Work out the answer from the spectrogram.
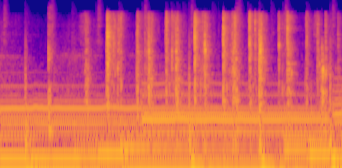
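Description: Tarot cards being shuffled: many soft, irregular taps and flicks of cards in quick succession over a steady tonal hum, with no voices.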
